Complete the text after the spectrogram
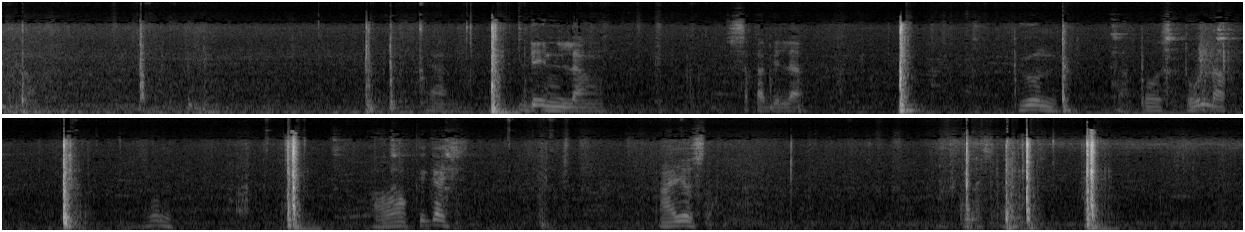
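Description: Hard plastic parts click and knock close by.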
